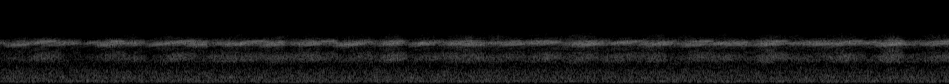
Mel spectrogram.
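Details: Frog chorus at Hakushu in Yamanashi Prefecture, Japan, captured binaurally on 4 May 2018; steady overlapping croaking trills with rhythmic pulses roughly every second, a thick wall of calls from many frogs.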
